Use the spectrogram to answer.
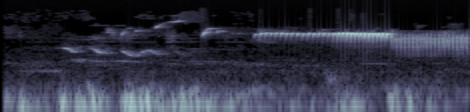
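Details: A canary, called a Spanish canary (identified as Belgian canary), sings quick, varied whistled phrases, then a long, fast, metallic trill held on one high pitch, over a low background rumble.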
